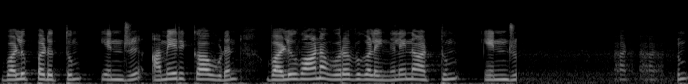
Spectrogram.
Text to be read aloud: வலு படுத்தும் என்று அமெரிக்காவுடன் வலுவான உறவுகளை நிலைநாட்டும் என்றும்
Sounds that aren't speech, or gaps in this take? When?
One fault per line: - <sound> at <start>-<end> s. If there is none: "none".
- laugh at 6.1-6.6 s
